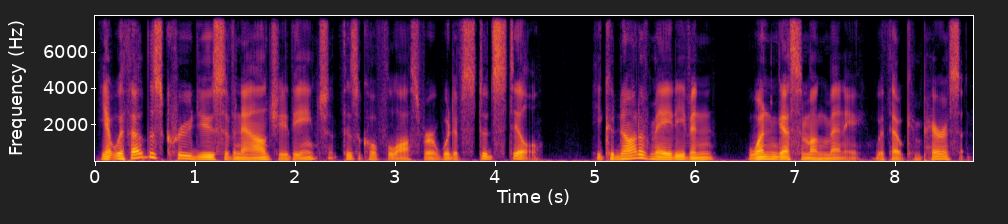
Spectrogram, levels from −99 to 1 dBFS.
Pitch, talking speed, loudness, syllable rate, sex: 110 Hz, 185 wpm, -20 LUFS, 6.0 syllables/s, male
